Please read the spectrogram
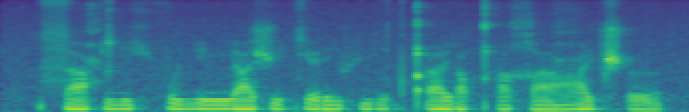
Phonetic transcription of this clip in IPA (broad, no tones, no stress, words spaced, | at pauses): saħ ʎəçfoʎɛ ɲaʃice ɾifjid qʼiɾɵqʰə χaʕit͡ʃʼɵ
